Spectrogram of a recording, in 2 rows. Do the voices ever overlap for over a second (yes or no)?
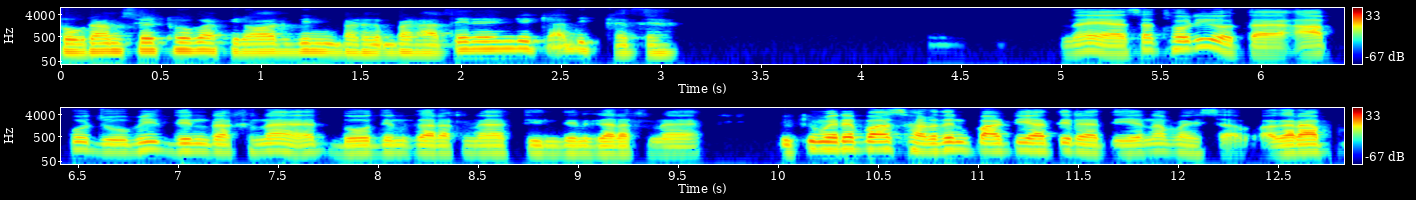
no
